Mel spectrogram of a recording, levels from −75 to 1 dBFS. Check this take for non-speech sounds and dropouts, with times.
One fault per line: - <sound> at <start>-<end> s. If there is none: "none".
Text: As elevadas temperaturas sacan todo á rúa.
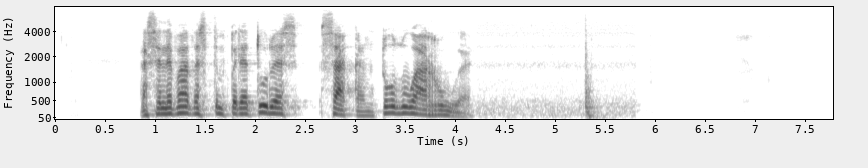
- thud at 5.3-5.7 s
